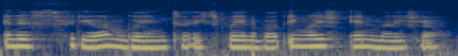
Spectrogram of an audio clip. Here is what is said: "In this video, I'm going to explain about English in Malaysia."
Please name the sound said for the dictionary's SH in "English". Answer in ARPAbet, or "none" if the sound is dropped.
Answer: SH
